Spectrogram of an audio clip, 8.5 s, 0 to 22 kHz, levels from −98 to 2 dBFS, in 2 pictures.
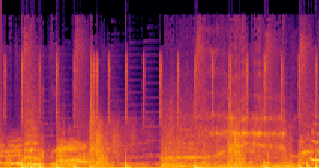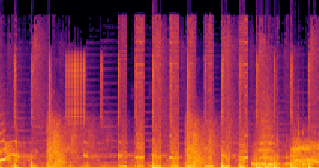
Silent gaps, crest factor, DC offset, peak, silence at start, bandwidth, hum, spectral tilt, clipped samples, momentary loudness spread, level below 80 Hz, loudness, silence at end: none; 8 dB; under 0.1%; 0 dBFS; 0 s; 19 kHz; none; -5.5 dB/octave; 1%; 7 LU; -10 dBFS; -11 LUFS; 0 s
